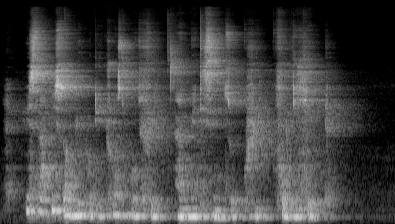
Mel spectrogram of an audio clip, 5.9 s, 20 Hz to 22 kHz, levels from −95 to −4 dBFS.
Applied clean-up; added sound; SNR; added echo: none; none; none; reverberation time 1.0 s.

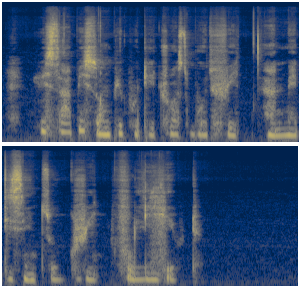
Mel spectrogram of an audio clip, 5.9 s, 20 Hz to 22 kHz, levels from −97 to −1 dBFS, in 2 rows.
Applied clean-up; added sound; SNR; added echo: none; none; none; none.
